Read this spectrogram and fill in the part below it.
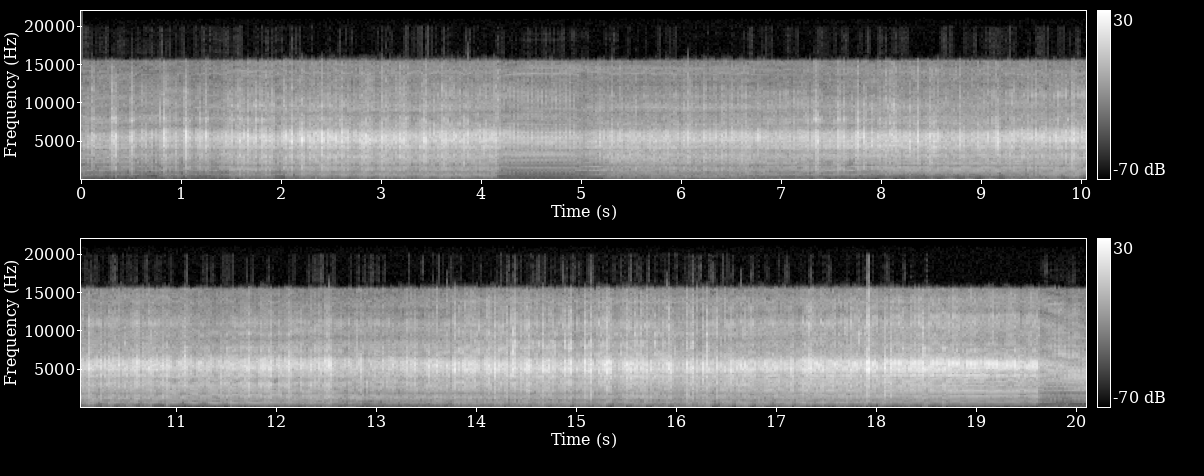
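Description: A small high-pitched rotary drill with a polishing head whines steadily while buffing a scale-model part, its buzzing pitch rising and dipping slightly, close and continuous.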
